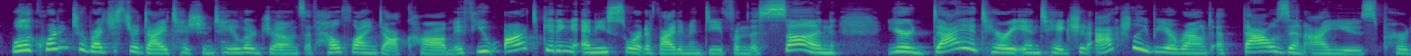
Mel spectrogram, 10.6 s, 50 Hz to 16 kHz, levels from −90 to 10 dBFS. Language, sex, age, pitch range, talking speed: English, female, 10-29, 205-275 Hz, 175 wpm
